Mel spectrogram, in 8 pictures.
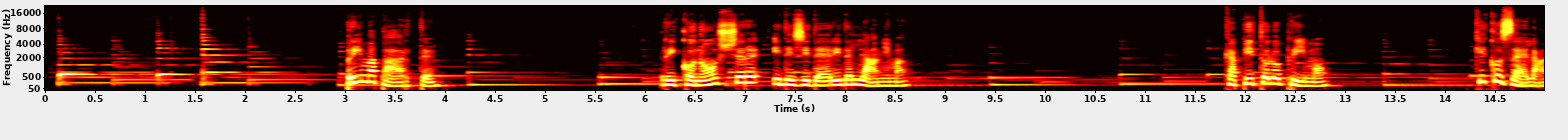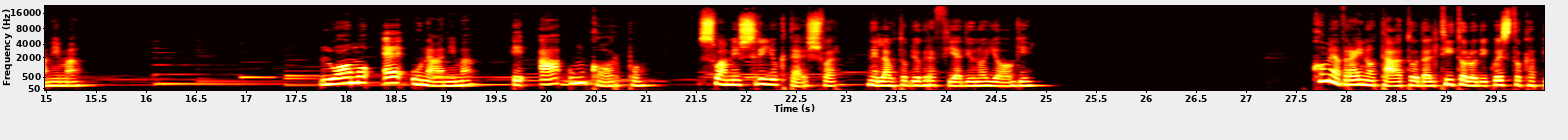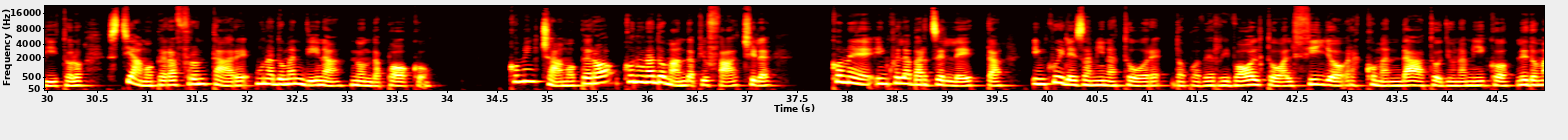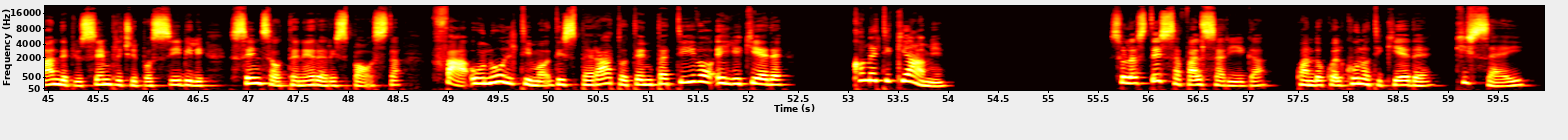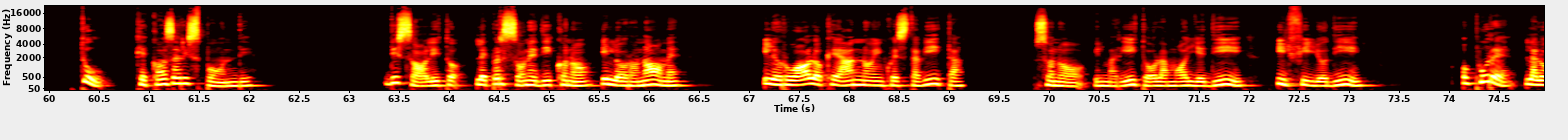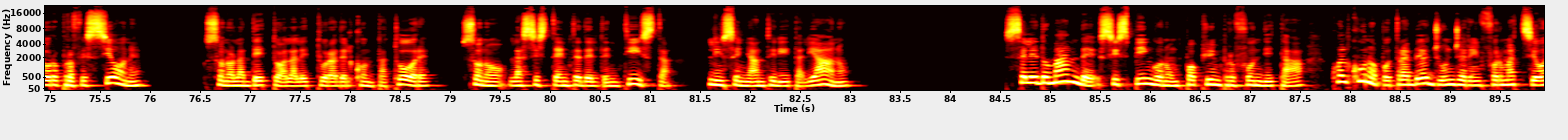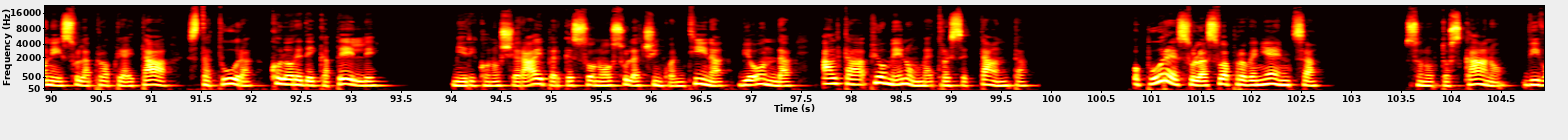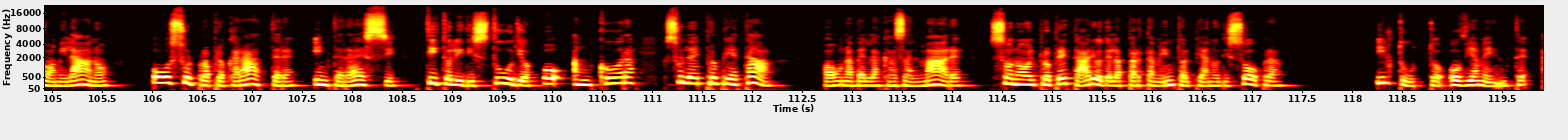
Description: Un audiolibro completo, pratico e potente… che funziona!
